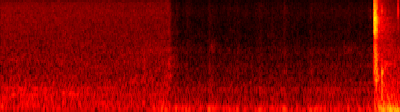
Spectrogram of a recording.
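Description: Faint room tone that drops to near silence a little under a second in, as the broadcast audio switches from the live remote to the studio, then a single sharp click just before the next speaker begins.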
